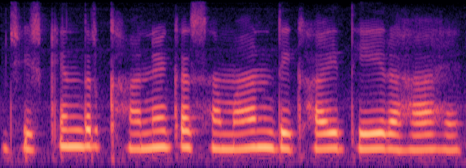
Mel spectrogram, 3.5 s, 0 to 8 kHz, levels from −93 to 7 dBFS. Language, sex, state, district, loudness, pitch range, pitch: Hindi, female, Jharkhand, Garhwa, -15 LUFS, 235-260 Hz, 245 Hz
